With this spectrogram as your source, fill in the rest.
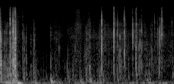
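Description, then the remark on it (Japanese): Plastic wrapping crinkles and tears as a package of Rias no Hiden Shizugawa thick-baked sasa kamaboko fish cake is opened to be eaten, a quick burst of sharp rustling followed by several softer crackles over under two seconds, with no talking. “えー、ちょっと開けて食べてみますね。”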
